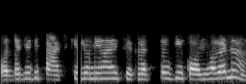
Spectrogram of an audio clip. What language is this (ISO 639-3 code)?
ben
